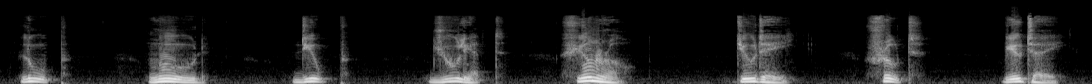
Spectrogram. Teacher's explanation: retain the lip rounding of conservative RP uh in the goose lexical set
